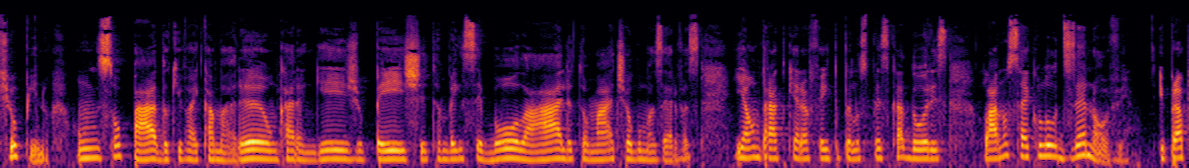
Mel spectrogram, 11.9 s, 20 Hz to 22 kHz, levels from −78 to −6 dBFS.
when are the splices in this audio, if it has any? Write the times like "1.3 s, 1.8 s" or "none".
none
